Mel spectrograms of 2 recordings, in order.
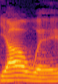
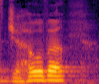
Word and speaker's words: Yahweh: It's also been mispronounced and said as Jehovah.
